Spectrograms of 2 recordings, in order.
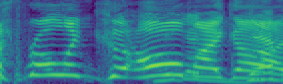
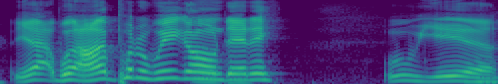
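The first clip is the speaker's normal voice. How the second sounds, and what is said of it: Dusty Rhodes impression. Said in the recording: “Oh, Dusty Rhodes ... the accent, Daddy.”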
